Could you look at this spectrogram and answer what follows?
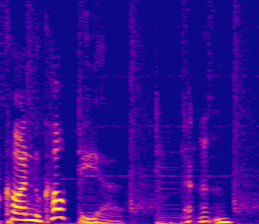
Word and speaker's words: cornucopia: this week's word is Cornucopia it's what corn new not quite you put the accent in the wrong place try it again kopia the word is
